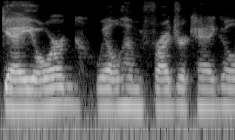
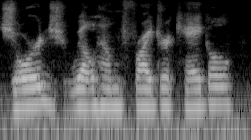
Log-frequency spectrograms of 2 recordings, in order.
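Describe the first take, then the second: First: The name is pronounced the German way. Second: The name is pronounced the English way. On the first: The speaker calls it right. "that it's pronounced in German" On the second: The speaker calls it wrong. "people say his name is"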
